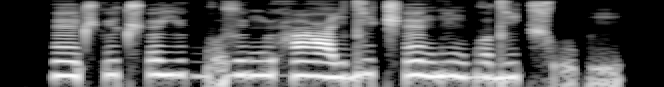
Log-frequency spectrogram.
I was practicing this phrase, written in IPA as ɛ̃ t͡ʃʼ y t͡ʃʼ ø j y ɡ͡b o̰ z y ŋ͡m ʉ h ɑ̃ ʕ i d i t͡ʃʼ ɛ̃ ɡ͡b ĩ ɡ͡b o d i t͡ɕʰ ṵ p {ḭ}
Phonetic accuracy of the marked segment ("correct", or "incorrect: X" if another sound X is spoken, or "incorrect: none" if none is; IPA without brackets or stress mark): correct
